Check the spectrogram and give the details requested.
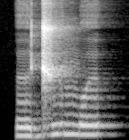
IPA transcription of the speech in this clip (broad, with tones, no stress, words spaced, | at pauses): ɘ˩ d͡ʒy˧ŋʷɘ˧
